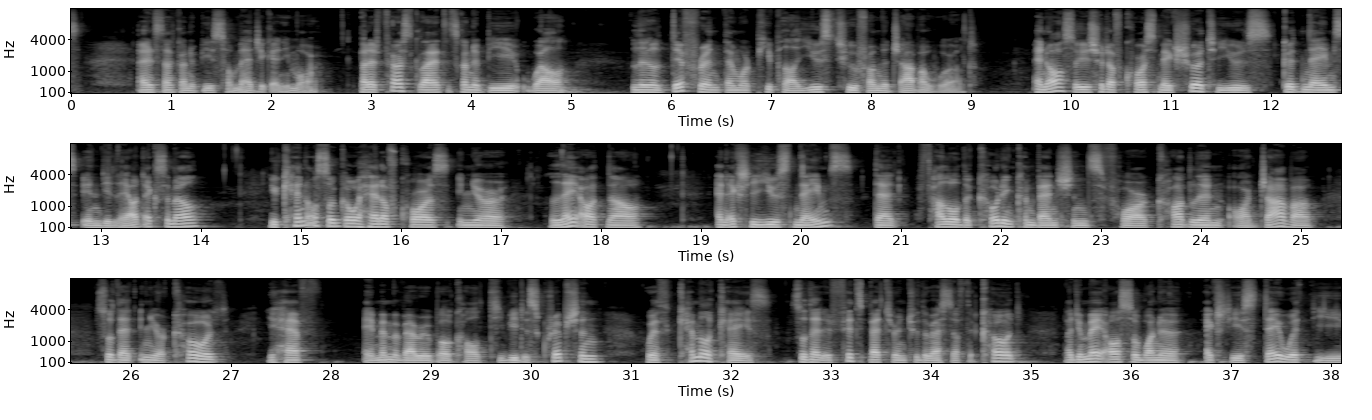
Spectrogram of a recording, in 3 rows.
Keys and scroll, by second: 1.9 ctrl+e, 3.2 ctrl+w, 16.4 ctrl+e, 22.5 Escape, 23.8 ctrl+e, 29.4 ctrl+w, 31.7 ctrl+shift+Left, 33.2 ctrl+shift+Left, 34.2 ctrl+shift+Left, 34.3 ctrl+e.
